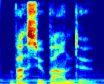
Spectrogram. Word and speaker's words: Vasubandhu: Vasubandu pronounced Vasu Bandu was the sharper philosopher.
